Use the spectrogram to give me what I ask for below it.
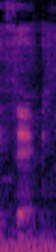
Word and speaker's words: Thique: So it is thick. That is the correct pronunciation.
